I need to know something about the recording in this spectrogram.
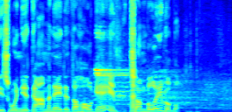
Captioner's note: referee blows whistle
